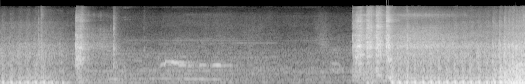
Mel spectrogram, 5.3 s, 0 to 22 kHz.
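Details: Honda CB150R electric start after fixing a starter that only clicked: brief crank and the single catches straight into a steady idle. The worn, thin starter motor brushes were replaced, and the starter now engages cleanly.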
